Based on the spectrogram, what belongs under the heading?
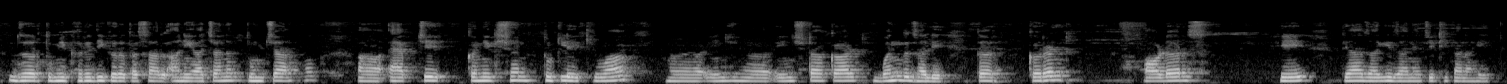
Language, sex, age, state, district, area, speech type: Marathi, male, 18-30, Maharashtra, Nanded, urban, read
